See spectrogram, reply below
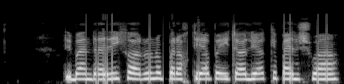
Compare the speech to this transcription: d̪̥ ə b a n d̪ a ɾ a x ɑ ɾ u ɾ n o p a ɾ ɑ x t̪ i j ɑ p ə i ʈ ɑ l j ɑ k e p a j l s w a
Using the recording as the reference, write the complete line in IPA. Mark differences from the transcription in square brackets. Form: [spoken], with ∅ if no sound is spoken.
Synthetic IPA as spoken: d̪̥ ə b a n d̪ a ɾ [i] x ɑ ɾ u [∅] n o p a ɾ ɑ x t̪ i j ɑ p ə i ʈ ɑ l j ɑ k e p a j l [ʃ] w a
